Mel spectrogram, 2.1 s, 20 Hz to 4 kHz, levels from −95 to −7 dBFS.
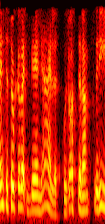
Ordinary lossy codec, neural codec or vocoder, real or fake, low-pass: MP3, 32 kbps; codec, 16 kHz in and 24 kHz out, 0.8 kbps, FocalCodec, streaming, 65536 codes; fake; 3.6 kHz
